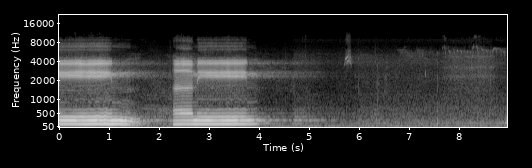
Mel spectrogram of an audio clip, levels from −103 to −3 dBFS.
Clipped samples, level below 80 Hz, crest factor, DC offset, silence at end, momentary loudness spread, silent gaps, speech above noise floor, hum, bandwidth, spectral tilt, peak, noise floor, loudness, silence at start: under 0.1%; -60 dBFS; 18 dB; under 0.1%; 0 s; 23 LU; none; 31 dB; none; 8.2 kHz; -6.5 dB/octave; -10 dBFS; -55 dBFS; -25 LUFS; 0 s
